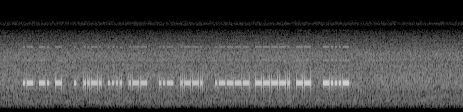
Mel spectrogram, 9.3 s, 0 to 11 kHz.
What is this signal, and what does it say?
Morse code, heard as a keyed tone, hand-sent with a paddle, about 31 wpm, 870 Hz, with radio static. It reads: ANT EFHW UP 19M <BT>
